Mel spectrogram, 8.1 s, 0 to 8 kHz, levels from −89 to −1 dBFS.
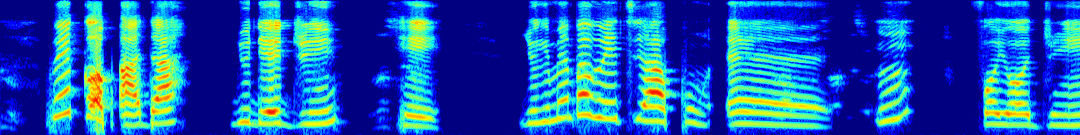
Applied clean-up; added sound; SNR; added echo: none; none; none; none.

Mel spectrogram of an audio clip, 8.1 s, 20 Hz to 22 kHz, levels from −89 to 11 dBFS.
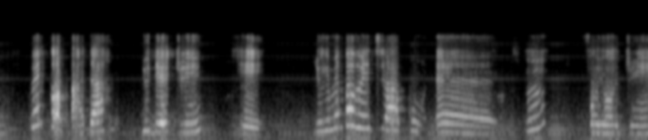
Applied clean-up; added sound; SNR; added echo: neural separator model SepFormer DNS4.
